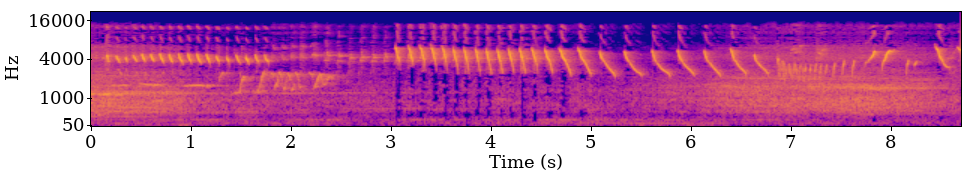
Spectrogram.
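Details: Medan white-rumped shama, a competition champion of the 2018 Presiden Cup, rattles off rapid high repeated notes, then a series of steeply falling whistled strokes, accelerating and varying in the full cililin-shot manner.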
